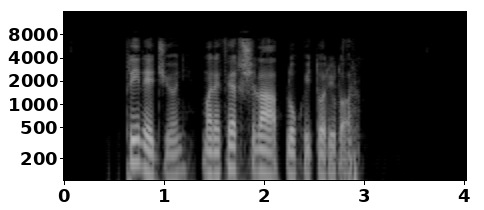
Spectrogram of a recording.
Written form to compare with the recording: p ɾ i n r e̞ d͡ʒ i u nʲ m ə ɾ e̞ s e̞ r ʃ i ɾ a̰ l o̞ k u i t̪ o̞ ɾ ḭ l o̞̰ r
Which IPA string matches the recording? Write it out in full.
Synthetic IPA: p ɾ i n r e̞ d͡ʒ i u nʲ m ə ɾ e̞ f e̞ r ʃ i l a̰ l o̞ k u i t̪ o̞ ɾ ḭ l o̞̰ r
